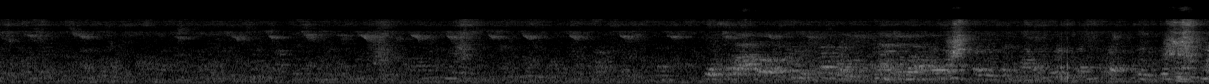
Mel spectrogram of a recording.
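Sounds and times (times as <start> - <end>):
faint bird chirping: 0.0 - 12.0.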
